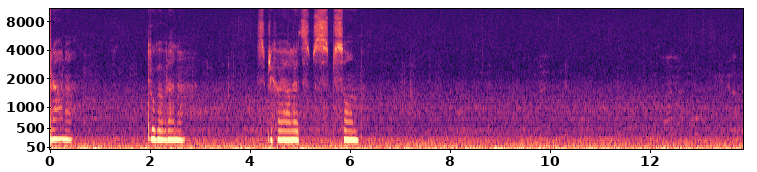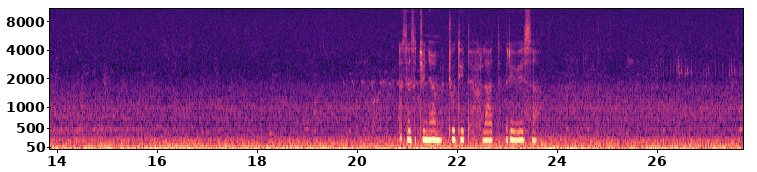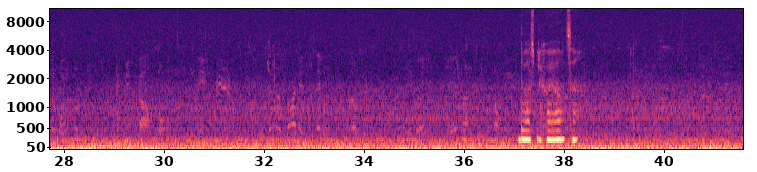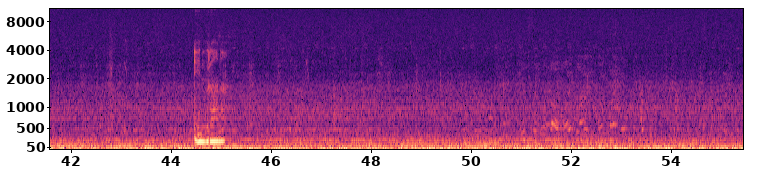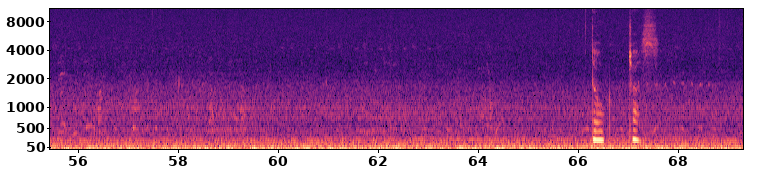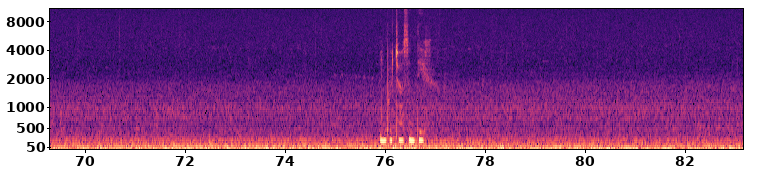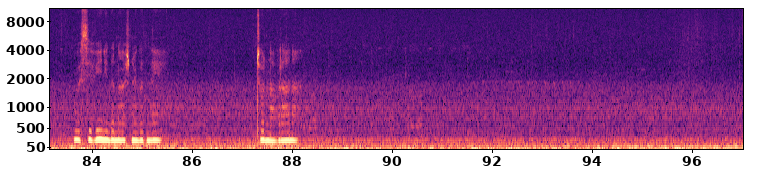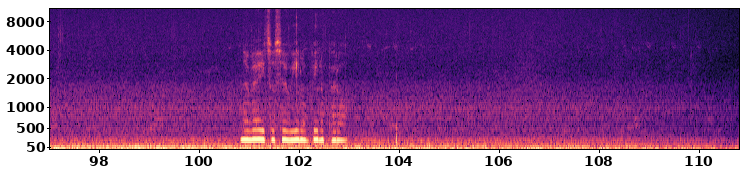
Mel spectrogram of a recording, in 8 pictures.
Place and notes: spoken words, coldness and grayness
